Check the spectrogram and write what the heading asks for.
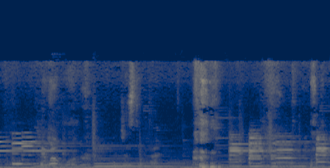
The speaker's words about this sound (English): Well, just in time. Excuse me, as I clear my throat.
